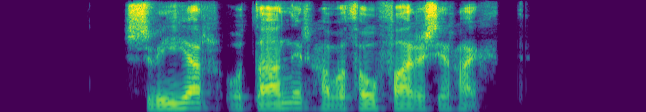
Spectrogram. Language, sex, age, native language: Icelandic, male, 30-39, Icelandic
